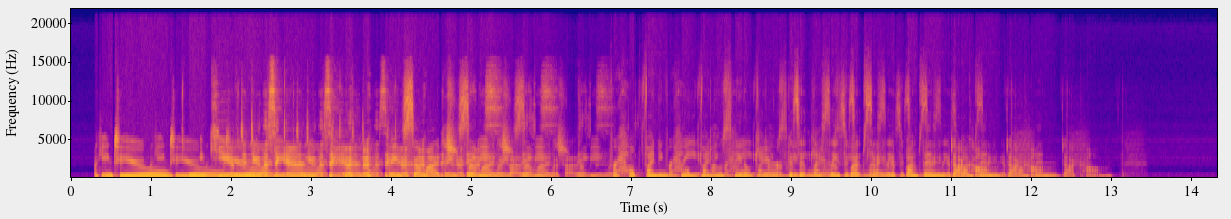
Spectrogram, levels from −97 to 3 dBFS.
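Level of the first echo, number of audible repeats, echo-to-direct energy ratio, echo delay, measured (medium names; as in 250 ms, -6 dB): -5.0 dB, 2, -4.0 dB, 694 ms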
